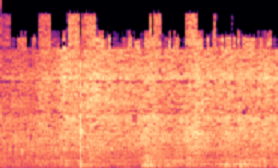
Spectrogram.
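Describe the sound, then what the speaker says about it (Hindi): Ground onions and masala fry in a pot as a spoon stirs them, a soft continuous sizzle broken by a single sharp knock and a few scraping strokes. "ये उल्टे हाथ से मैं चमचा चला रही हूँ।"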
